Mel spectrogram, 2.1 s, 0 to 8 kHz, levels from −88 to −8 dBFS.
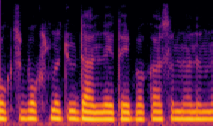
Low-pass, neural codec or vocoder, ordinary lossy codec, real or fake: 7.2 kHz; codec, 16 kHz, 4 kbps, FunCodec, trained on LibriTTS, 50 frames a second; none; fake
